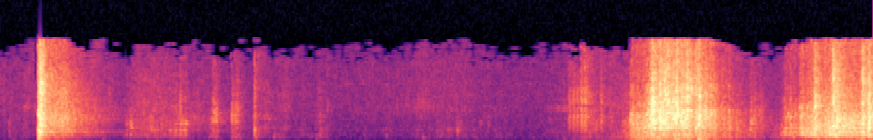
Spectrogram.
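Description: Plastic Take-n-Play toy engine shed being folded shut by hand: a sharp plastic click right at the start, a few small clicks, then two longer rattling scrapes of plastic parts near the end.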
